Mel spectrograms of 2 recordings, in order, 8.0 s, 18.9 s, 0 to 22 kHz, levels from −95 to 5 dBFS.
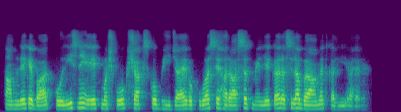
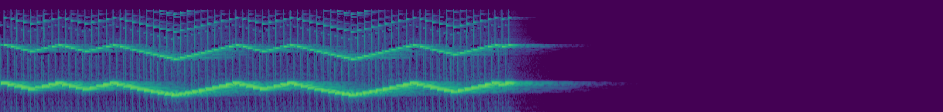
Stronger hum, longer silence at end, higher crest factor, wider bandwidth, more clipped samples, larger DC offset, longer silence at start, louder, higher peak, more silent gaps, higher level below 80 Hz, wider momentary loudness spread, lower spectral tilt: neither; second, 0.75 s vs 8.25 s; about the same, 16 dB vs 14 dB; second, 7 kHz vs 16 kHz; neither; neither; about the same, 0.1 s vs 0 s; first, -16 LUFS vs -20 LUFS; first, 0 dBFS vs -8 dBFS; neither; first, -68 dBFS vs -78 dBFS; first, 10 LU vs 2 LU; first, -7 dB/octave vs 3 dB/octave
